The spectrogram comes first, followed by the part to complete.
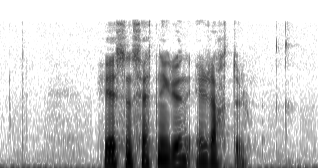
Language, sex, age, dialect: Faroese, male, 15-35, Norðurstreymoy/Eysturoy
